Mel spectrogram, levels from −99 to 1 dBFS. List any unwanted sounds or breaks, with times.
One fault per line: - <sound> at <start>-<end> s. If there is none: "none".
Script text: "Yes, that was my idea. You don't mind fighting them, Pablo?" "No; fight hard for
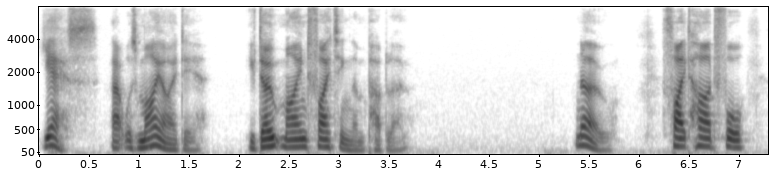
none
